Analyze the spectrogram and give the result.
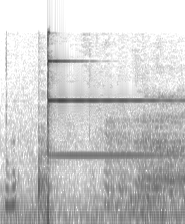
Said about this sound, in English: Where you press the bell and then you have to go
